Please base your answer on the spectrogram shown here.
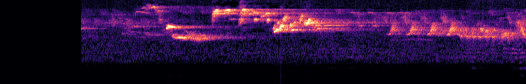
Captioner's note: birds chirping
